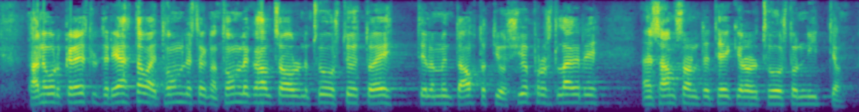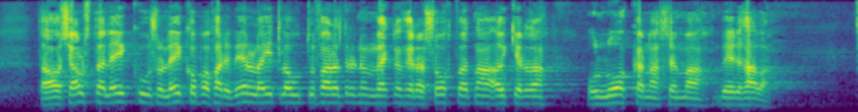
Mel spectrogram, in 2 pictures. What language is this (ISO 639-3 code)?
isl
